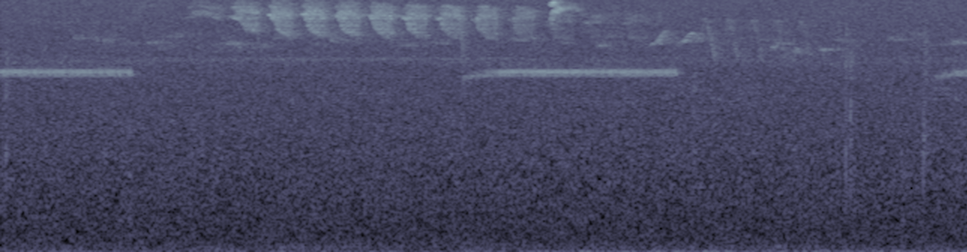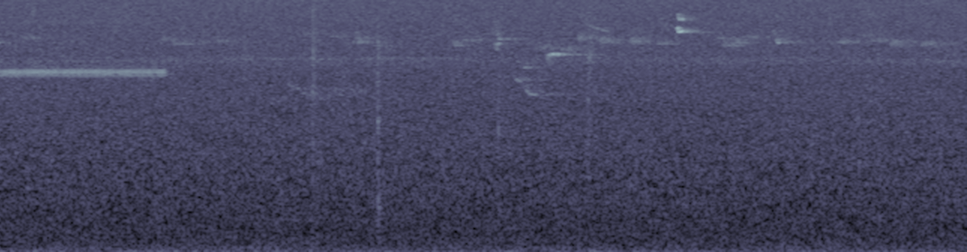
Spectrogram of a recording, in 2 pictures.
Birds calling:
White-eared Ground-Sparrow (Melozone leucotis)

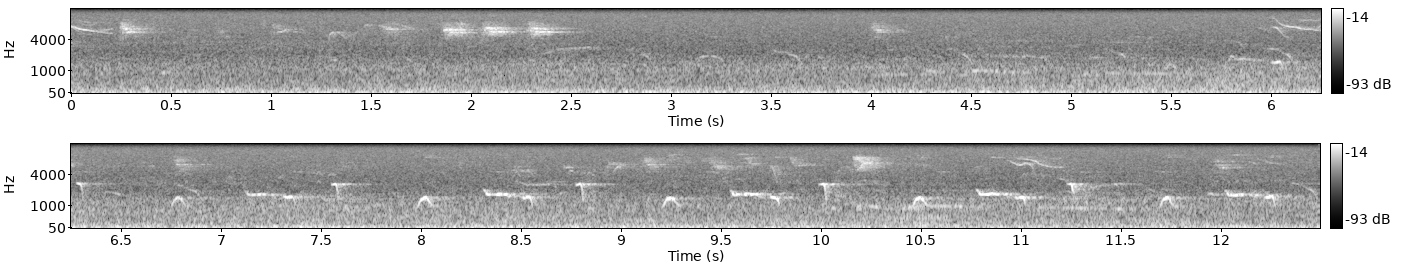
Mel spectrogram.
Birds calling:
Rufous-naped Wren (Campylorhynchus rufinucha), Rufous-capped Warbler (Basileuterus rufifrons)

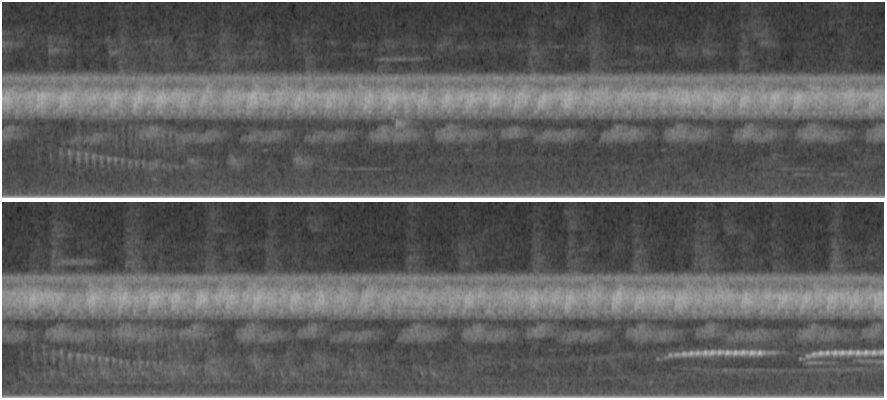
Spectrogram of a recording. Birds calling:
Black-faced Antthrush (Formicarius analis), Cinnamon-rumped Foliage-gleaner (Philydor pyrrhodes), Straight-billed Woodcreeper (Dendroplex picus), Collared Trogon (Trogon collaris), unidentified bird, Gray Antbird (Cercomacra cinerascens), Thrush-like Wren (Campylorhynchus turdinus)

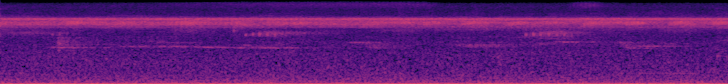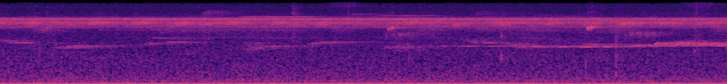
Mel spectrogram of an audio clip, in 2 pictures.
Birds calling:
Rusty-fronted Tody-Flycatcher (Poecilotriccus latirostris), Hauxwell's Thrush (Turdus hauxwelli), Black-faced Antthrush (Formicarius analis), Rufous-fronted Antthrush (Formicarius rufifrons)

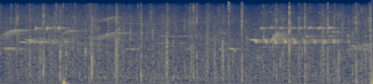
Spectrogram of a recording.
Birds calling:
Iiwi (Drepanis coccinea), Apapane (Himatione sanguinea)

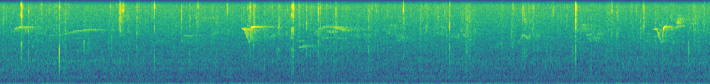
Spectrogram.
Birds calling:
Eastern Wood-Pewee (Contopus virens), unidentified bird

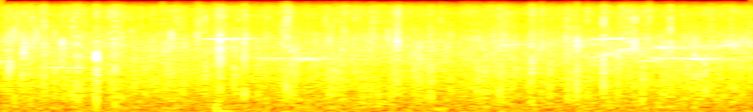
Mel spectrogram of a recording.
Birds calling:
Iiwi (Drepanis coccinea), Apapane (Himatione sanguinea)

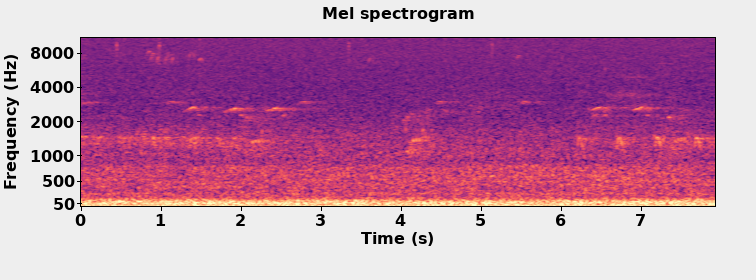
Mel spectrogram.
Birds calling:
American Crow (Corvus brachyrhynchos), Tufted Titmouse (Baeolophus bicolor), Red-bellied Woodpecker (Melanerpes carolinus)

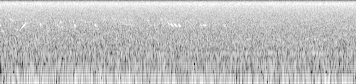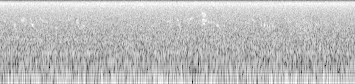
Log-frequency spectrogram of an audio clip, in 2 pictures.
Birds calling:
Hawaii Amakihi (Chlorodrepanis virens), Eurasian Skylark (Alauda arvensis)

